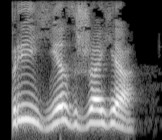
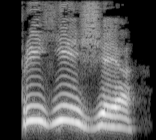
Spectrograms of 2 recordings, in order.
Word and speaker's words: приезжая: Приезжая! А надо как?» «Как?» – недоумевающе спросила я. «Приезжая! Понимаете? Мягко, смягчая сочетание «з» и «ж». Это должен быть единый мягкий «ж».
